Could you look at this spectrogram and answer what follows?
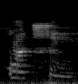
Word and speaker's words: Orczy: How to pronounce Emma Orczy? Orczy.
